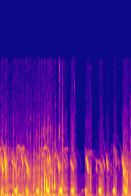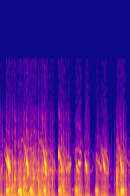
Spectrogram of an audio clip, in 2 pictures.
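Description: Young chickens chirp and cheep nearby.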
